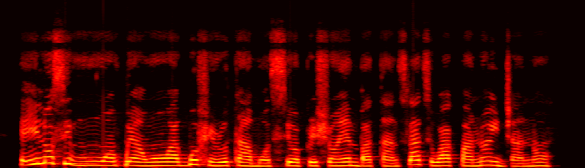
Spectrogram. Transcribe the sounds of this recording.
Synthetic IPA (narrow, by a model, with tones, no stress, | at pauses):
e˨ji˨˦lo˦si˦˨mũ˨˦w̃ɔ̃˧˦k͡pe˧a˦˨w̃ɔ̃˧a˧ɡ͡bo˦fĩ˧ɾo˧ta˧˨mɔ̃˨si˨˦ɔ˧pɾe˧ʃɔ̃˧ɛ˦m˦ba˧ta˨nsla˦ti˧˨wa˦k͡pa˧nãː˦i˦˨d͡ʒa˨nãː˦˨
